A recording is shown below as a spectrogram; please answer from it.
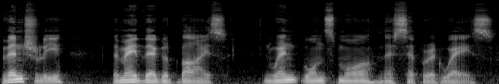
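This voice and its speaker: A man's voice: sits low, a little slow. A man reading his own fantasy audiobook as a scripted narration.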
